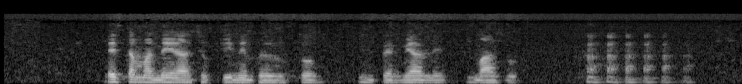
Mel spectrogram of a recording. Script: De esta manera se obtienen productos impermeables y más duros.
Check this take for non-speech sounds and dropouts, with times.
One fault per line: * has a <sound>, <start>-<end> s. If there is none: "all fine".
* has a laugh, 5.7-7.0 s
